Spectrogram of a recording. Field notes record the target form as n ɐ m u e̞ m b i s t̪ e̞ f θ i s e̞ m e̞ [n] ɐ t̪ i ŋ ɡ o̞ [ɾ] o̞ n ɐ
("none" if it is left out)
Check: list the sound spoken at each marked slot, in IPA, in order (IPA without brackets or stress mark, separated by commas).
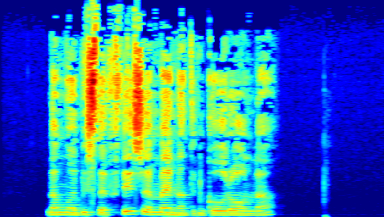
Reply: n, ɾ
